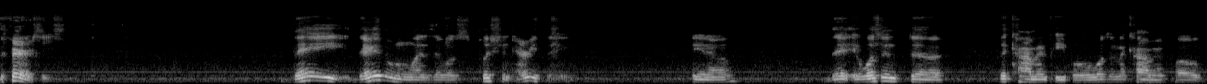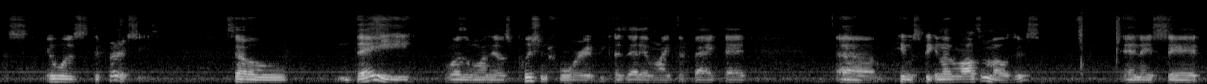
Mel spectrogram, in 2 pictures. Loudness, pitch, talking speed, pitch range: -27 LUFS, 115 Hz, 140 wpm, 110-130 Hz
